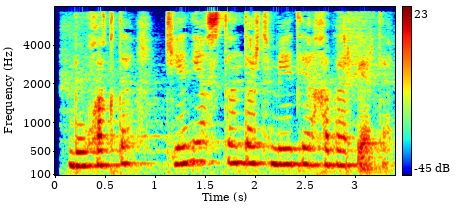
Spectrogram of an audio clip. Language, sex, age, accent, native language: Uzbek, female, 18-24, Samarqand, Uzbek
